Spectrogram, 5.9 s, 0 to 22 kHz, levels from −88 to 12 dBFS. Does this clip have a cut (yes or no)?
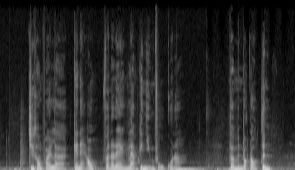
no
